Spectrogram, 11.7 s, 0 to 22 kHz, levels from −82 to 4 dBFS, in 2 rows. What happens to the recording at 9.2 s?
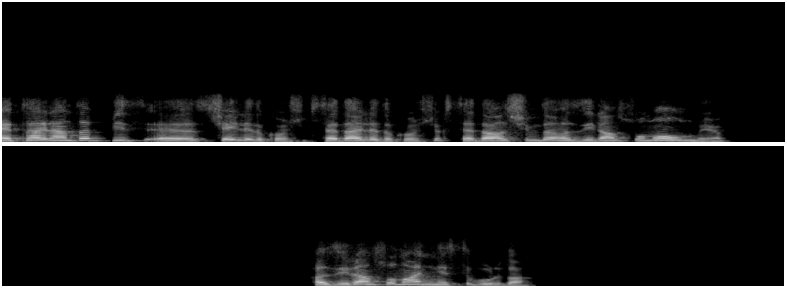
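Nothing goes wrong at 9.2 s; the speech carries on intact through that moment, with only the light coloration of the AMR wideband (HD Voice) codec at 12.65 kbit/s.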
